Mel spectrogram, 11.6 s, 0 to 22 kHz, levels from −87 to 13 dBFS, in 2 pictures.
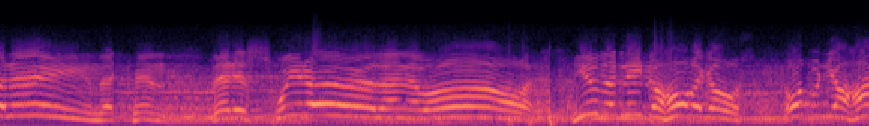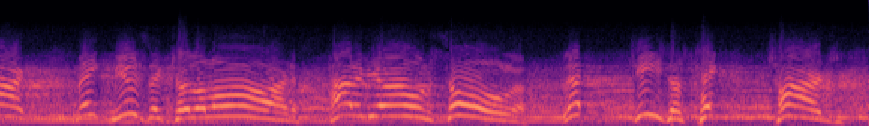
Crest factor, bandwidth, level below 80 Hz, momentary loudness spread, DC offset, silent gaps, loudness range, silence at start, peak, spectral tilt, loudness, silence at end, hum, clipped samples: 12 dB; 7 kHz; -48 dBFS; 7 LU; under 0.1%; none; 1 LU; 0 s; -4 dBFS; -8 dB/octave; -16 LUFS; 0 s; none; under 0.1%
